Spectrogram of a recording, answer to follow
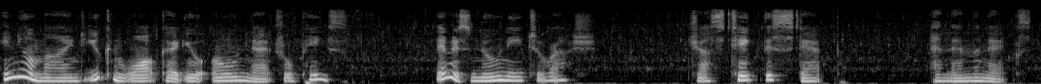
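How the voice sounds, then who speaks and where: This is a meditation guide with a warm, mellow voice who talks very slowly. The delivery is soft and soothing, with long pauses that leave room to breathe, as in guided relaxation narration. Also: medium pitch, animated.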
